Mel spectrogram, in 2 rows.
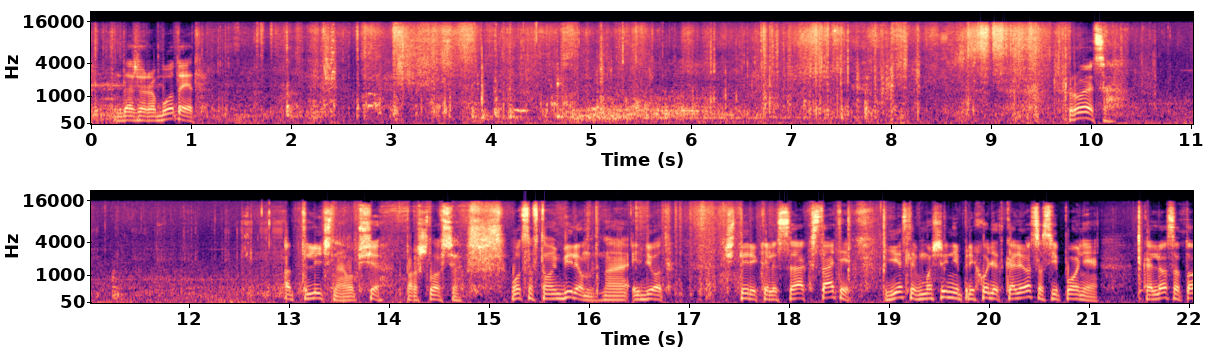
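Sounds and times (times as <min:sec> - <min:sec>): rustle: 0:00.0 - 0:18.9.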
